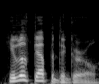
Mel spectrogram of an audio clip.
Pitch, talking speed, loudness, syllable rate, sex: 120 Hz, 365 wpm, -18 LUFS, 7.9 syllables/s, male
